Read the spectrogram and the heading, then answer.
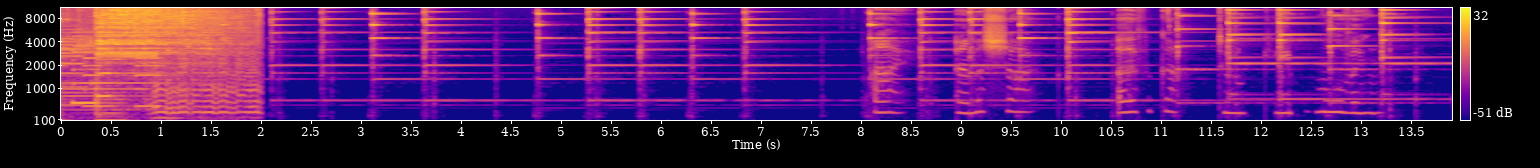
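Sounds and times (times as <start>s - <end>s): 
wasp buzzing: 0.0s - 2.0s
speech: 9.2s - 9.8s, 10.6s - 13.4s.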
